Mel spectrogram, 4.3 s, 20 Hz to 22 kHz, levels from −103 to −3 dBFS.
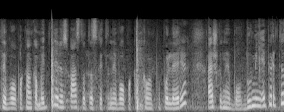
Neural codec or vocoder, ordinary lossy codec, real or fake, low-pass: none; AAC, 48 kbps; real; 10.8 kHz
